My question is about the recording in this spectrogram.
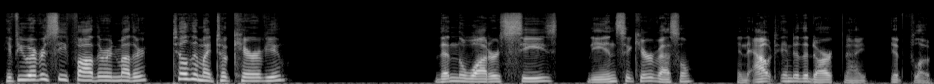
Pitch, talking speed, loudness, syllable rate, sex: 150 Hz, 185 wpm, -20 LUFS, 5.9 syllables/s, male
